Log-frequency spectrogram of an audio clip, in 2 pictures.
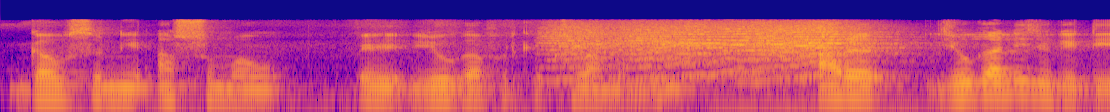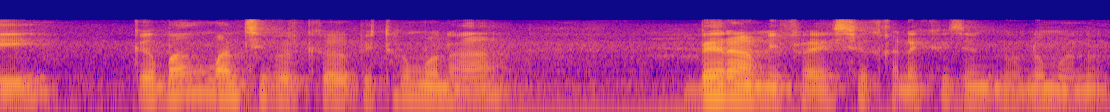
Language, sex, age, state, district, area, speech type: Bodo, male, 45-60, Assam, Udalguri, urban, spontaneous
